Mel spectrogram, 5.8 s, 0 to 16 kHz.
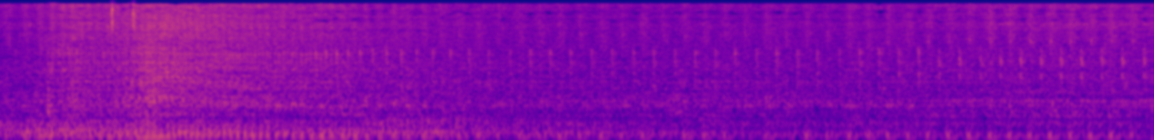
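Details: Honda Future 125 scooter at idle, rebuilt after cam chain tensioner damage with new oil pump and piston: steady low idle with a regular knock of about two or three a second; the knocking source is still unconfirmed.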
